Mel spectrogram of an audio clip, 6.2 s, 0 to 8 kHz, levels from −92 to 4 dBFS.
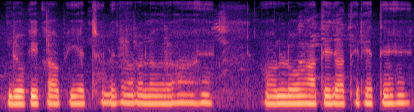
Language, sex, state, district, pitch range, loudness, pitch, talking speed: Bundeli, male, Uttar Pradesh, Jalaun, 150-165 Hz, -15 LUFS, 155 Hz, 125 wpm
